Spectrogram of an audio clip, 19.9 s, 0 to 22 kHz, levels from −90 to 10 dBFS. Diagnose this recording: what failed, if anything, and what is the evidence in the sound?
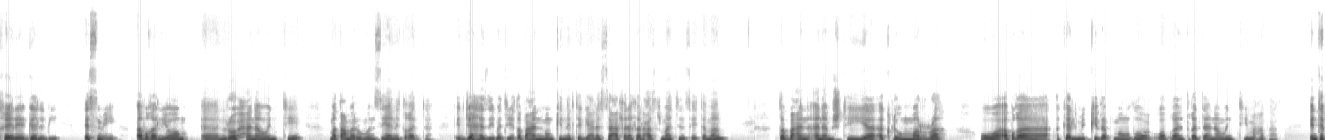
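Clock slip clicks from 0.1 to 19.87 s: a faint, evenly spaced rattle about every 30 ms, likely two unsynchronised converter clocks slipping single samples. Unlike buffer dropouts, there are no gaps.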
